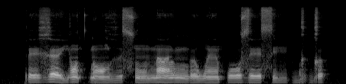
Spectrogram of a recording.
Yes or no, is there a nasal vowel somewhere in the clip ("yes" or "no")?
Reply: yes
